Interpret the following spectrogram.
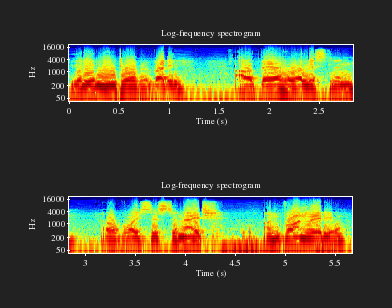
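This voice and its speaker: A man's voice: lowish voice, level tone, normal speed, darkish tone, poor audio. A man speaking formally as a guest on a radio show.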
